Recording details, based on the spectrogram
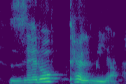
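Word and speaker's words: xerophthalmia: on to the deficiency which is known as zero Thelma okay what it is pronounced as zerothalmia so you know Xerox thermia is nothing it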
